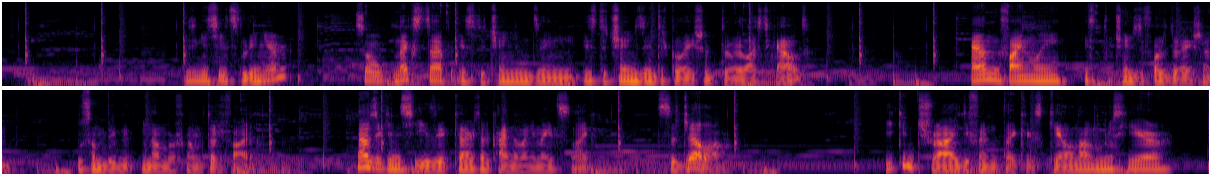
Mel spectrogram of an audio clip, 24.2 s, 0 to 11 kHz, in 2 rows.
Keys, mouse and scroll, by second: 0.7 t, 0.8 t, 8.3 space, 9.0 space, 9.8 click, 14.4 space, 14.5 space, 15.6 space, 17.9 space, 19.1 space, 21.2-21.8 drag.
